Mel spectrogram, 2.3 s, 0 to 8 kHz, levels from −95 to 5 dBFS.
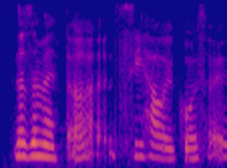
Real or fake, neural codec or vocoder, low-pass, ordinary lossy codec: fake; codec, 16 kHz in and 24 kHz out, 2.2 kbps, FireRedTTS-2 codec; 7.2 kHz; AAC, 32 kbps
